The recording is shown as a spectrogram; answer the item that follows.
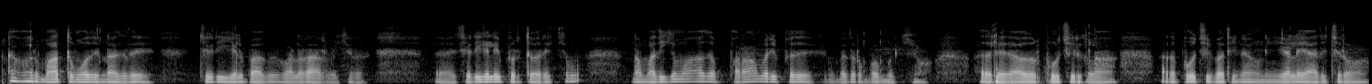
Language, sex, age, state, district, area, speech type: Tamil, male, 30-45, Tamil Nadu, Salem, urban, spontaneous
